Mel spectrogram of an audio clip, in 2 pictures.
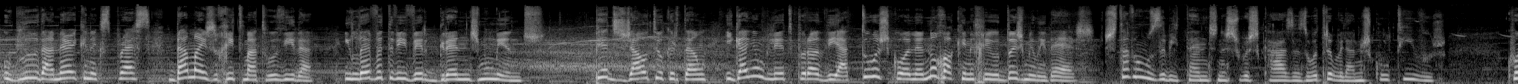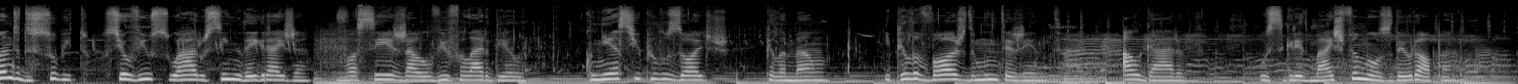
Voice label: Portugese

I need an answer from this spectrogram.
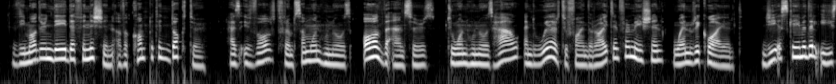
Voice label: English Arabic accent; Arabic (Iraq), Middle Eastern, Male, 30s-50s

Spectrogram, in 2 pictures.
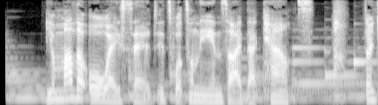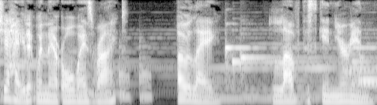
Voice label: Commercials

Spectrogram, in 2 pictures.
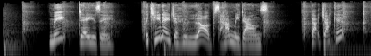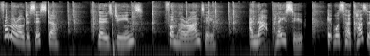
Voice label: Commercials, 30s

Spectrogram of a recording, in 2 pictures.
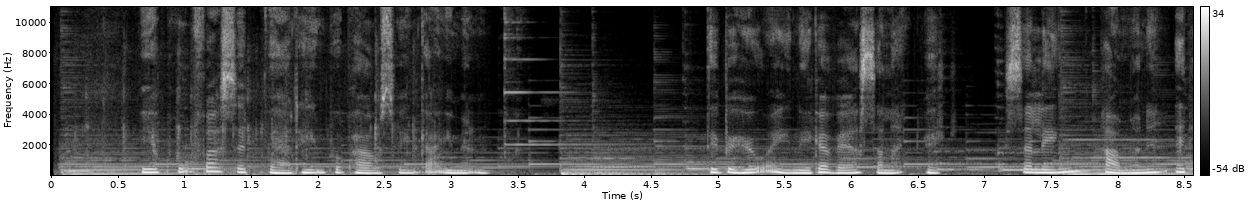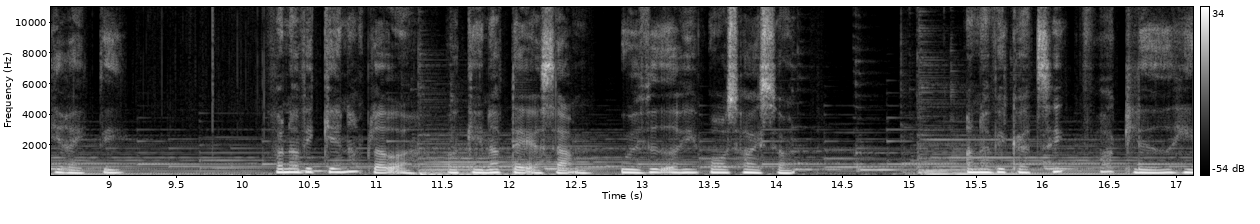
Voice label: TV Commercial Danish; Visit Copenhagen

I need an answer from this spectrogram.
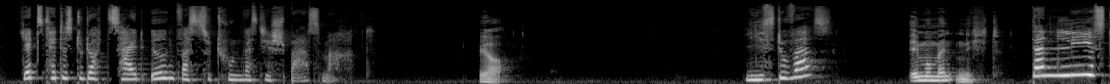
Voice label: German

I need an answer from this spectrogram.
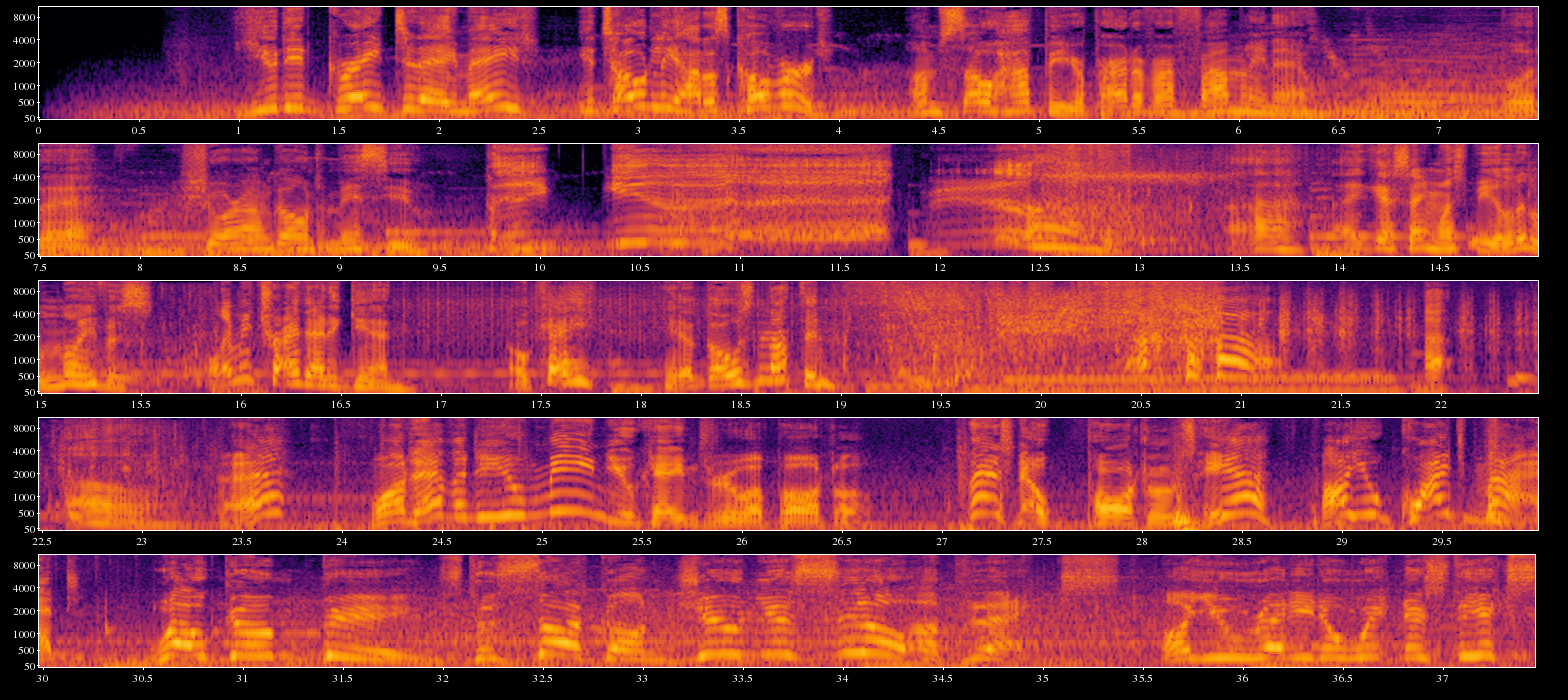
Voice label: Animation; regional accents

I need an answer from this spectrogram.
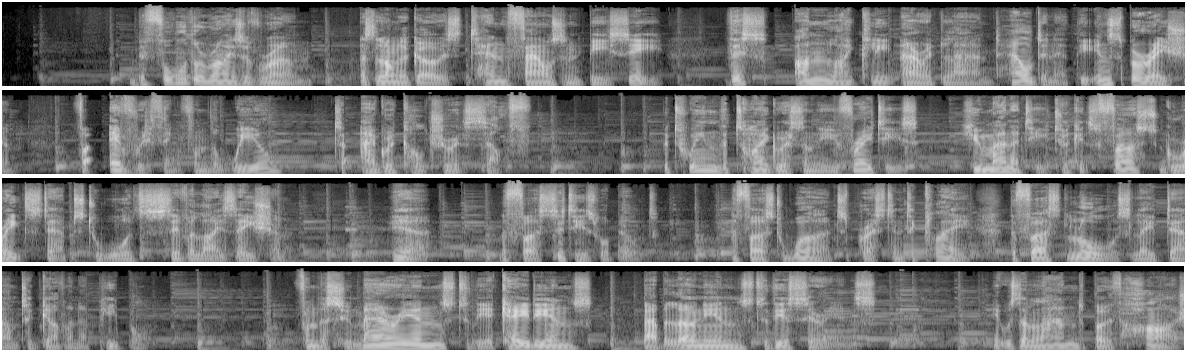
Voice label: Documentary

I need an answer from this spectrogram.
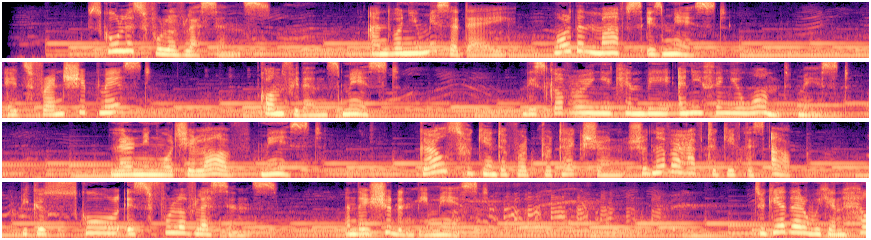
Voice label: English Polish accent

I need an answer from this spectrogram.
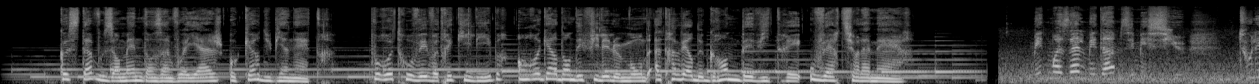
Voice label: French

